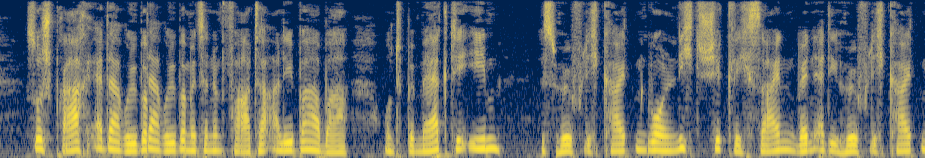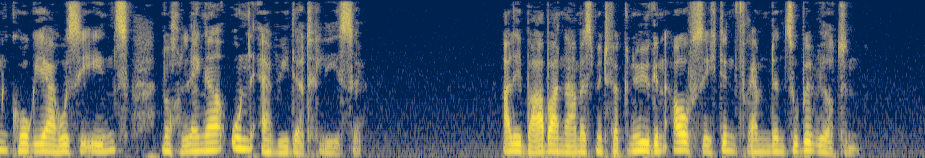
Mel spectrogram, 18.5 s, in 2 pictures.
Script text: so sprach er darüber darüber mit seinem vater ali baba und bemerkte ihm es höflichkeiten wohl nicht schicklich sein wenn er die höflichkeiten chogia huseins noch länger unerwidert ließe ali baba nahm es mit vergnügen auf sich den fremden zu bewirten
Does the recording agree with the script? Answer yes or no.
yes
